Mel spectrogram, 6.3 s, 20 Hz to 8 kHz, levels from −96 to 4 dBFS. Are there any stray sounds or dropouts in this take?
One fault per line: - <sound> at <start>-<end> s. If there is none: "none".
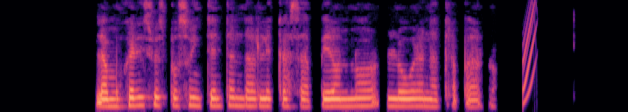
- chirp at 5.2-5.4 s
